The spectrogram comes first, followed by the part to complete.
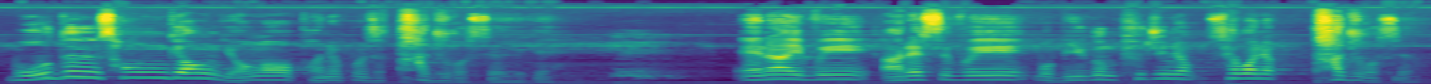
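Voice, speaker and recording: A man's voice: on the high side, sing-song, brisk, fairly bright tone, big-room sound. A male pastor giving a sermon lecture, emphatic and exclaiming, with many filler words.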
